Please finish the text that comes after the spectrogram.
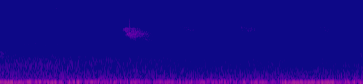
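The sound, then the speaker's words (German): Four short, high bird chirps arrive about every half second to second, fairly quiet, over a steady low rumble of background noise, heard on a walk in nature under a sunny sky. “Du hörst das Zwitschern der Vögel”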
